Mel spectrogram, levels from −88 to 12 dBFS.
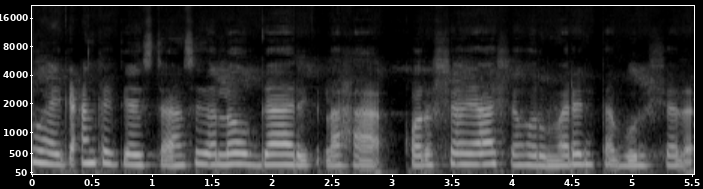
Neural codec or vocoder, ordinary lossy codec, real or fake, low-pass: vocoder, 44.1 kHz, 128 mel bands, Pupu-Vocoder; none; fake; none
